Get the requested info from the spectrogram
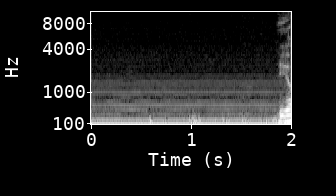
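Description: Steady electrical mains hum on the sound system: a low drone with a long row of even overtones, unchanging throughout. A man's voice starts a word right at the end.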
